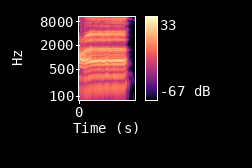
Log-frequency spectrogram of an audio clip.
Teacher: আইন হরফকে হালকের মধ্যখান থেকে চাপ দিয়ে উচ্চারণ করতে হবে কারণ আইনের মাখরাজ হালকের মধ্যখান থেকে হবে আইন আলিফ জবর আ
